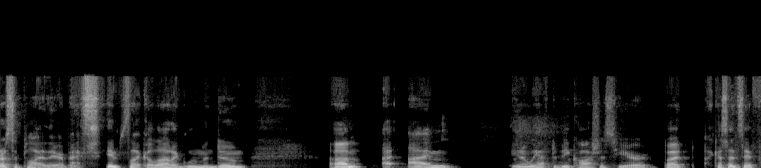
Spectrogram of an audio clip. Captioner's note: laughs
